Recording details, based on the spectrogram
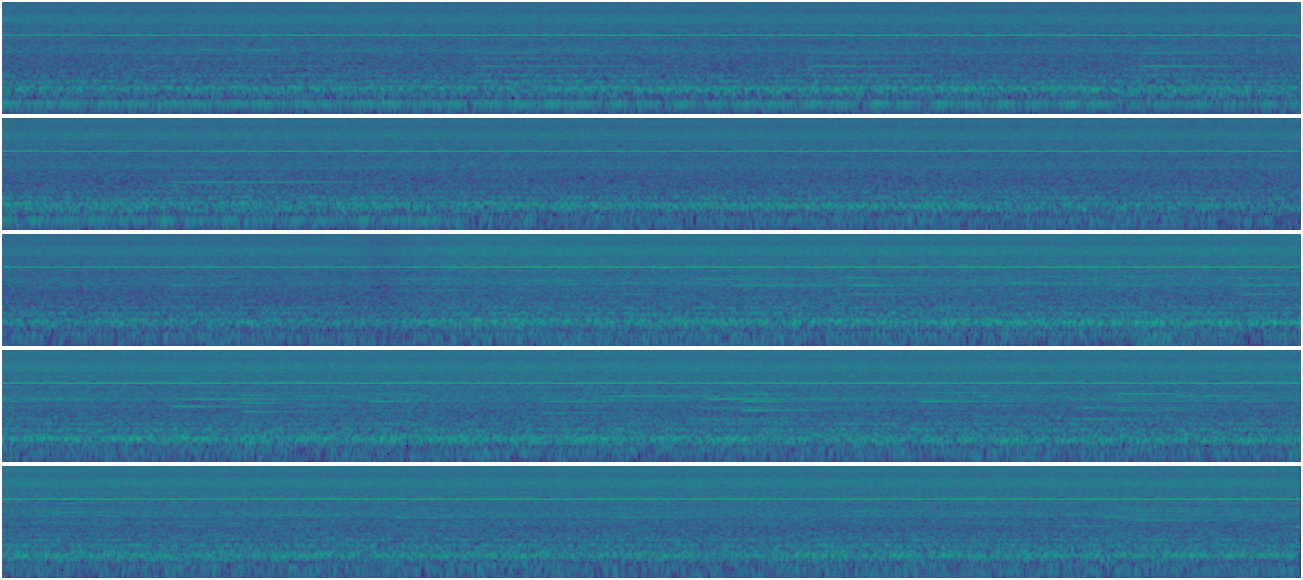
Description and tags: Condenser Pumps with Bell
Noise created by high-speed impellers that move hot water into condenser fountains at a cooling plant.
condenser, cooling, hum, humming, industrial, machine, machinery, mechanical, motor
